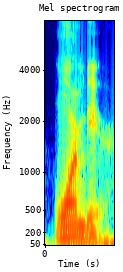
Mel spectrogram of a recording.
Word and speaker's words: Warmbier: Warmbier. I was making sure I got that pronunciation right.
